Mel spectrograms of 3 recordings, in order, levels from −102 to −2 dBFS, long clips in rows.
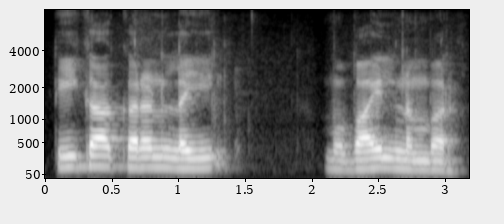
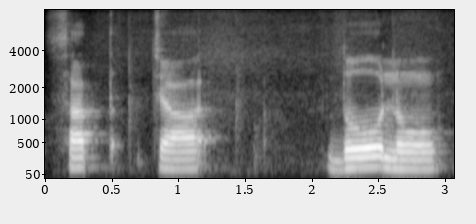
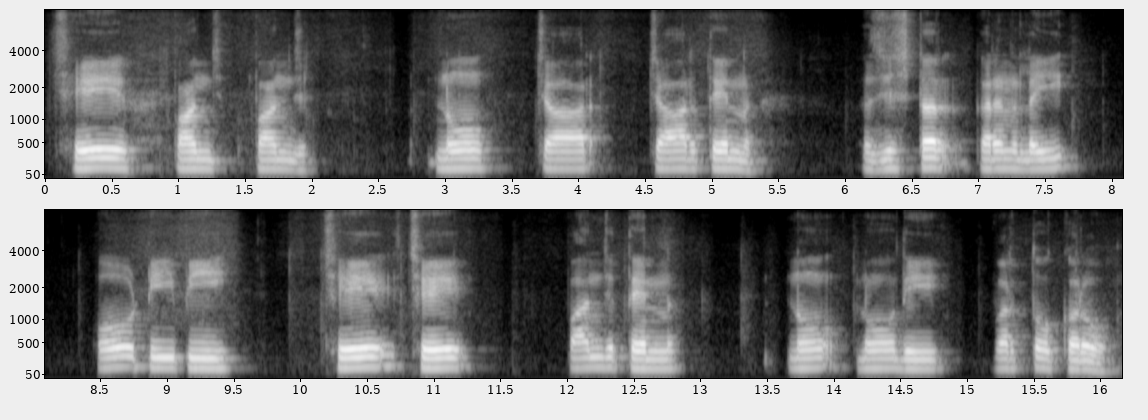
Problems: background sounds at intervals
